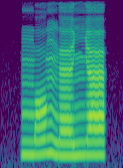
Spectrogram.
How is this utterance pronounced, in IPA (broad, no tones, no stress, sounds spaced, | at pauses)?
m ɔ ŋ ɛ ɲ æ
